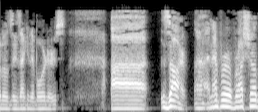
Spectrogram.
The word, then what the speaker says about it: czar: uh Zar uh an emperor of Russia before 1917 which uh that is spelled TSA R.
